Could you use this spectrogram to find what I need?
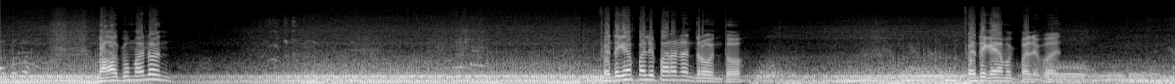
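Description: A motorcycle engine revs sharply in short bursts.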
